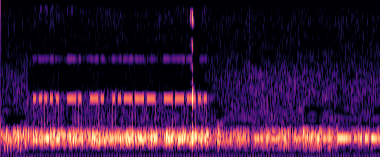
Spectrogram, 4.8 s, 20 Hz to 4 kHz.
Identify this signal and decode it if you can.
Morse code, heard as a keyed tone, about 36 wpm, 1500 Hz, with radio noise. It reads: 5NN 28
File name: audio zawody / IARU 2015 CW SN7Q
